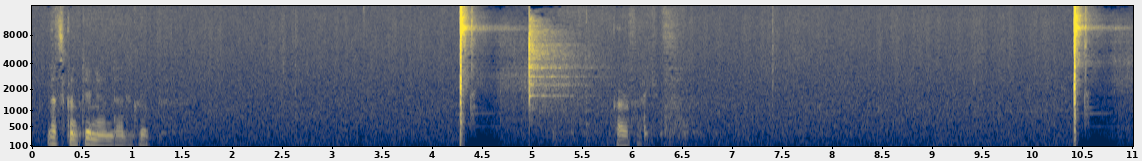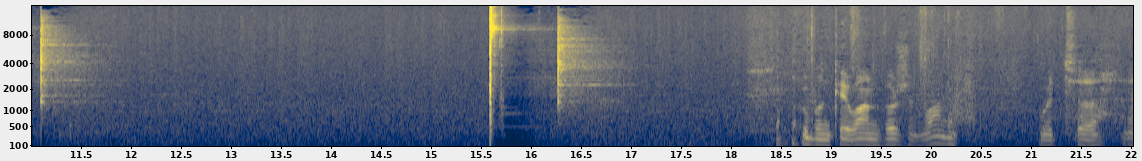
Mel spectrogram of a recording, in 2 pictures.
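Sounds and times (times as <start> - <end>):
air rifle shots: 10.4 - 11.6, 15.6 - 17.0.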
